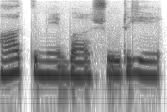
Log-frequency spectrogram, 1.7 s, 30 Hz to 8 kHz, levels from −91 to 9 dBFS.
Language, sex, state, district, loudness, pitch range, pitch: Hindi, female, Jharkhand, Garhwa, -17 LUFS, 185-205 Hz, 195 Hz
